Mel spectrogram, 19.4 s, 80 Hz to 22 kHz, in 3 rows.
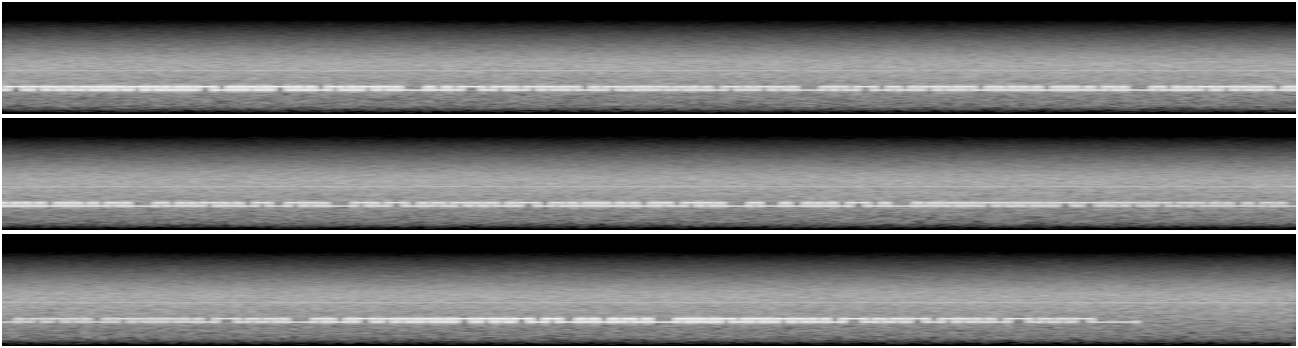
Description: RTTY (45.45 baud, 170 Hz shift), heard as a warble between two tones, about 1000 Hz centre, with radio static, fading and a steady whistle near 2170 Hz. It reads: … IS JOSE, QTH BARI, LOC BF67CA BF67CA. HOW COPY? VK9JR DE ZL7A K S58GE DE OM2RZD 589 589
